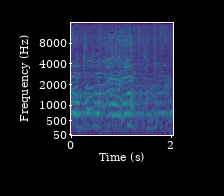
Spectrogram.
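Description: Several players' voices shouting and calling out at once across a baseball field, overlapping, with one long held call running underneath. There are a few sharp clicks among them.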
